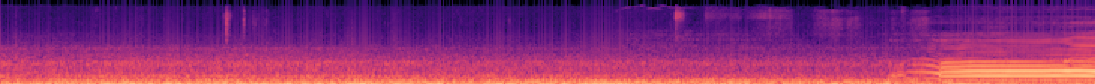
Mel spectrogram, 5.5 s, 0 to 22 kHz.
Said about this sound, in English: I'll just suffer in this traffic. This 8 o'clock traffic. Friday night.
